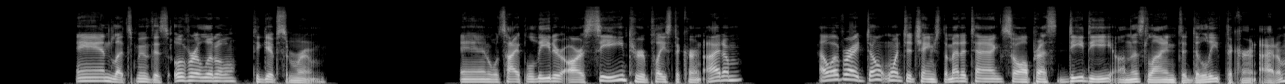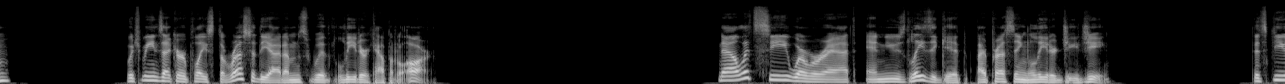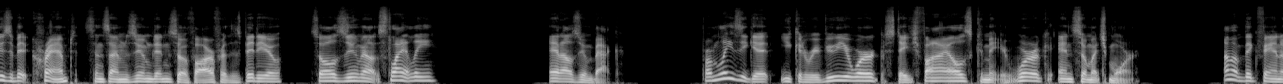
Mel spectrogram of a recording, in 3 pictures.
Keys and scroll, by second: 0.0 j, 0.7 j, 2.1 ctrl+Right, 4.8 space, 5.0 r, 5.4 c, 8.3 j, 12.2 d, 15.5 space, 15.8 shift+r, 19.2 Escape, 19.6 shift+;, 19.8 Return, 21.1 space, 21.9 g, 23.3 g, 29.9 super+-, 32.2 super+0, 35.4 Down, 35.5 Up, 35.5 space, 36.0 Down, 36.8 space, 38.2-38.5 typing.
